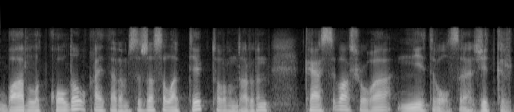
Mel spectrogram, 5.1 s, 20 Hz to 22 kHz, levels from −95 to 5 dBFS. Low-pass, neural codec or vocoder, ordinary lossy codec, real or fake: none; codec, 16 kHz, 0.8 kbps, ZipCodec; none; fake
